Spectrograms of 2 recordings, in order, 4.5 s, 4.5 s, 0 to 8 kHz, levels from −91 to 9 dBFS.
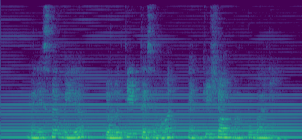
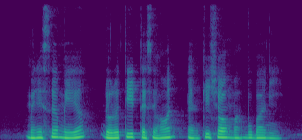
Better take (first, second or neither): second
